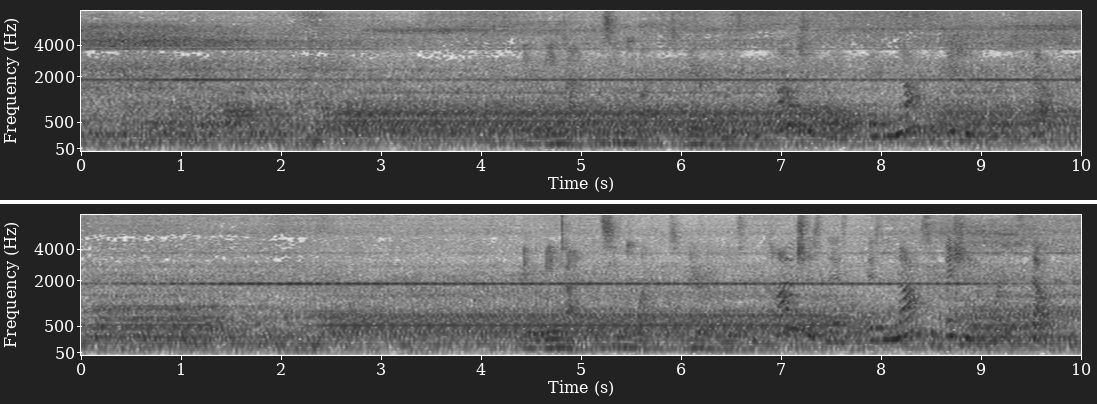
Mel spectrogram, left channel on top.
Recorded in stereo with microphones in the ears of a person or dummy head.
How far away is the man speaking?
About 1.0 m.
